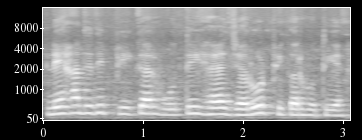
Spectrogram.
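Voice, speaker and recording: A young woman with an Awadhi-tinged Hindi accent hosts a casual live stream, chatting with viewers and answering their comments. Her voice is medium-pitched and mellow, at a normal speed.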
